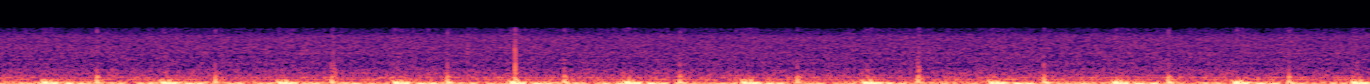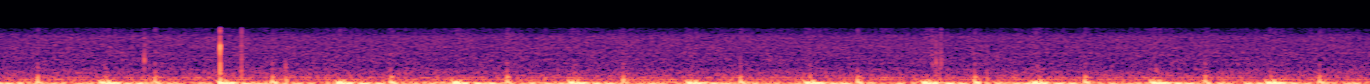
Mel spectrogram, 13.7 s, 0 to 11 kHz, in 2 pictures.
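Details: Heartbeat of a person about thirteen, recorded at night in bed with a cheap mp3 player microphone on the chest: quiet, muffled thumps at roughly 100 beats a minute under steady hum; low-quality recording.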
